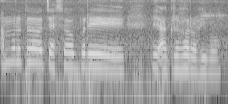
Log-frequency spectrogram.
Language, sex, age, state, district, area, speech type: Odia, female, 18-30, Odisha, Jagatsinghpur, urban, spontaneous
